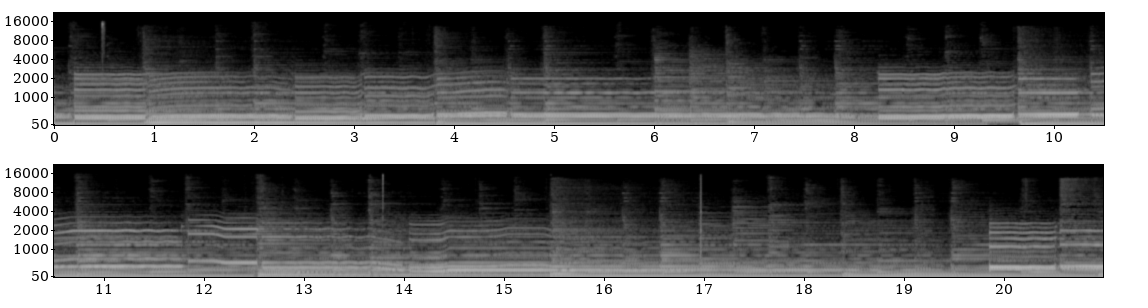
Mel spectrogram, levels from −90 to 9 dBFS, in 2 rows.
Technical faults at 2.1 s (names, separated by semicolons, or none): none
